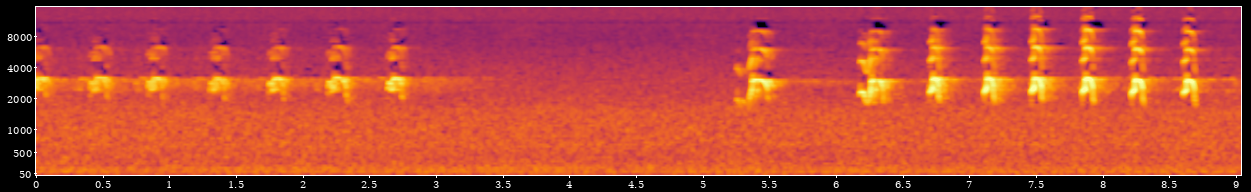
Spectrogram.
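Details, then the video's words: Oystercatcher calls recorded live on the night of 6–7 July: loud, shrill piping notes, about two per second, in two bursts separated by a short pause, over a faint low hum. "Oystercatcher calls"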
